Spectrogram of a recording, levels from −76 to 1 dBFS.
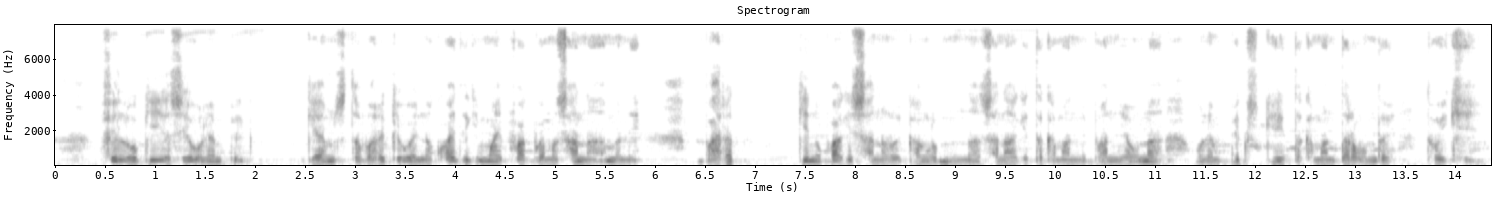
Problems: background sounds at intervals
